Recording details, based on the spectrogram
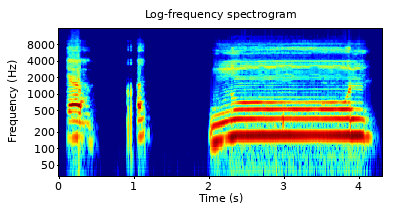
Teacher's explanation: জিহ্বার আগা তার বরাবর উপরে তালুর সঙ্গে লাগাই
